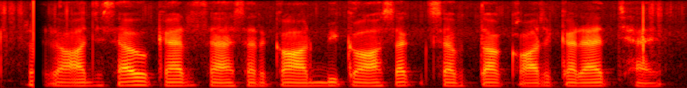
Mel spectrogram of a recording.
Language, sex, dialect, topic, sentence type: Maithili, male, Bajjika, banking, statement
